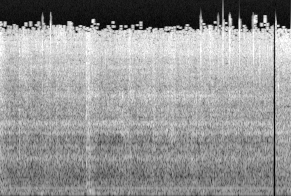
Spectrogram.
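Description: Diced chicken frying in a nonstick wok, a steady sizzle as the meat gives off its water, with a few light clicks of the spatula turning it, over a steady low hum. The sound cuts out for an instant near the end.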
